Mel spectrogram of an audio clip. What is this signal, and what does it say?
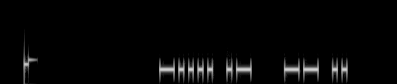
Morse code, heard as a keyed tone, about 25 wpm, 700 Hz. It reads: 6A MI
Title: Field Day Exchanges - 25wpm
